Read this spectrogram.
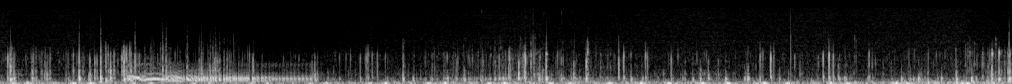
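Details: Stomach growling after overeating: loud, continuous low gurgling and squeaky rumbling from the belly, recorded up close (borborygmi).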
